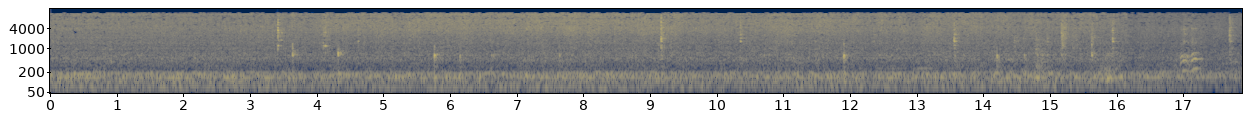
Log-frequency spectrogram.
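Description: A spatula scrapes and knocks against a pan.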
